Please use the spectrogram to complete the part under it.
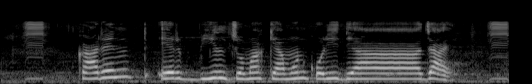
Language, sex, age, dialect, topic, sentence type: Bengali, female, 18-24, Rajbangshi, banking, question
